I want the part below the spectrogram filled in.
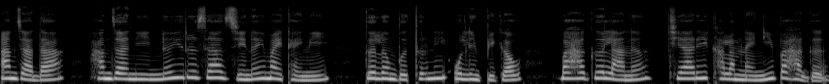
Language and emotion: Bodo, neutral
